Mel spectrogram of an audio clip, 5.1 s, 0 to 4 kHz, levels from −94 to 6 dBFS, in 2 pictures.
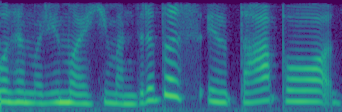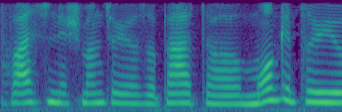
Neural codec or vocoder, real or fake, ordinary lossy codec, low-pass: codec, 24 kHz, 0.9 kbps, WavTokenizer, small release; fake; AAC, 32 kbps; 3.6 kHz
